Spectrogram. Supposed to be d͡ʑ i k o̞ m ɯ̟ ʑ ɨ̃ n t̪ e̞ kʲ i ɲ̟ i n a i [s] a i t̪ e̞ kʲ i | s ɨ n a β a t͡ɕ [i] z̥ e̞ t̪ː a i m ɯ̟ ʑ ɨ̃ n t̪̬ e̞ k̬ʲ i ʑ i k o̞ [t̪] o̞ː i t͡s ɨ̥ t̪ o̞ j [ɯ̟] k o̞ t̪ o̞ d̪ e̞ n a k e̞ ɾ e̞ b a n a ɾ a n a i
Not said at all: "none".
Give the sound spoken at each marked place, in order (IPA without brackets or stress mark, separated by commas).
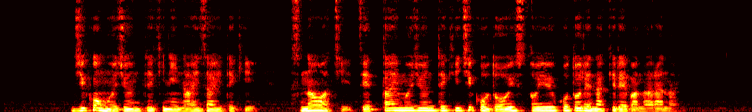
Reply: z, i, d̪, ɯ̟ː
